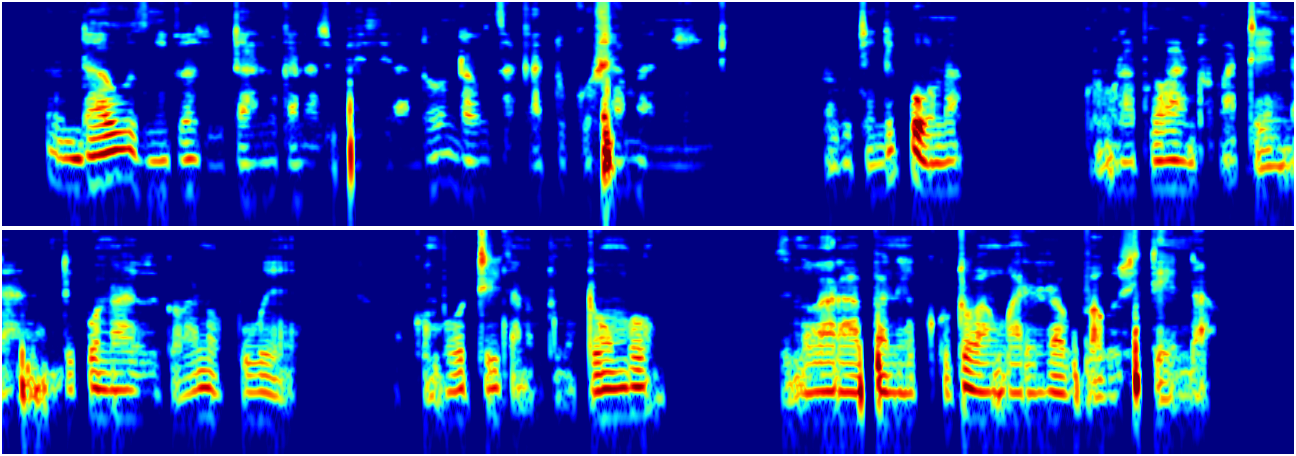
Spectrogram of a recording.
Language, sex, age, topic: Ndau, male, 18-24, health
